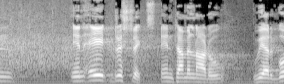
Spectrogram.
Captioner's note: applause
